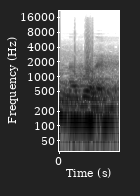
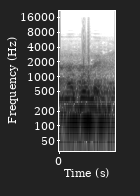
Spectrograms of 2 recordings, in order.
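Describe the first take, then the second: No difference in how they are said.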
